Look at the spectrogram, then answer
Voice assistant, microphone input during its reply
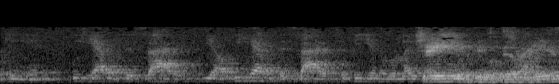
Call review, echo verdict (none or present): present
